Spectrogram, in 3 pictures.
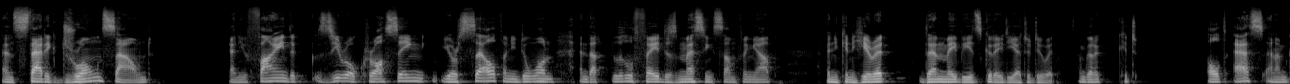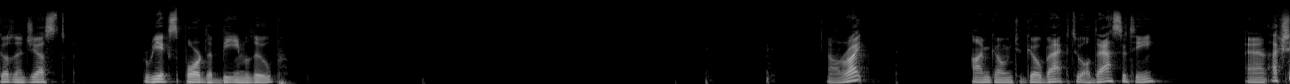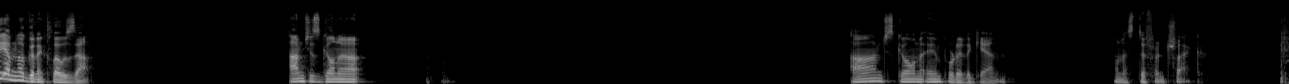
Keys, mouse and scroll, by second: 10.0 alt+e, 12.5 click, 13.4 click, 14.2 click, 15.6 click, 18.0 click, 21.9 click, 23.1 click, 24.3 click, 25.3 click, 26.3 click, 27.9 click, 28.6 click, 31.7 click, 32.7 click, 34.2 right click, 35.8 click, 36.5 click, 38.2 click.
